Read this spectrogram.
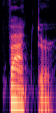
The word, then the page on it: factor: American English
